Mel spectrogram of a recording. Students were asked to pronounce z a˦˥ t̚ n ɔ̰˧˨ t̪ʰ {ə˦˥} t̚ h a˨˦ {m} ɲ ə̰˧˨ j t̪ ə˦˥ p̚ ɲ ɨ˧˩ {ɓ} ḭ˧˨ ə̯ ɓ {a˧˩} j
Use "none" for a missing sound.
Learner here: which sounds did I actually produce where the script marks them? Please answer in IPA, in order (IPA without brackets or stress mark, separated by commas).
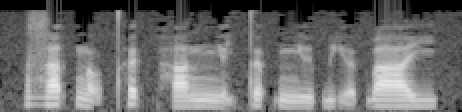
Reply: ə˦˥, n, ɓ, a˧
